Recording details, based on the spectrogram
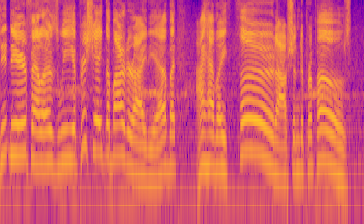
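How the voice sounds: A cartoonish character voice, fairly high in pitch, moves at a fairly slow pace. Clear background noise runs behind it.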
